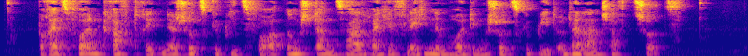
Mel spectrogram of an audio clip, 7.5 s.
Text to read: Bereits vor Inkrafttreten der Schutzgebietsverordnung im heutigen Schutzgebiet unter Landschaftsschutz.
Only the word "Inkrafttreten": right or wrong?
right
